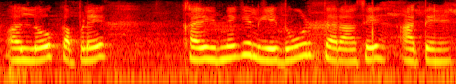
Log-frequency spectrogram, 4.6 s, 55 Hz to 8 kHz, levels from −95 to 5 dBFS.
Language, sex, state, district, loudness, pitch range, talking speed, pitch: Hindi, female, Uttar Pradesh, Jyotiba Phule Nagar, -24 LUFS, 225-255 Hz, 145 wpm, 235 Hz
